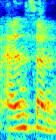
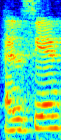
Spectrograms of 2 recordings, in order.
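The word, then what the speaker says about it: ancient: इन यानी में एंशिएंट, इसे हम क्या बोलते हैं, इसे हम एंसेंट बोलते हैं, एंसेंट। ठीक है, एंशिएंट ऐसे बहुत से लोग पढ़ते हैं, लेकिन एंसेंट एक्चुअल प्रोनाउंसिएशन है।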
